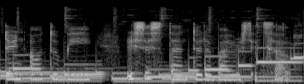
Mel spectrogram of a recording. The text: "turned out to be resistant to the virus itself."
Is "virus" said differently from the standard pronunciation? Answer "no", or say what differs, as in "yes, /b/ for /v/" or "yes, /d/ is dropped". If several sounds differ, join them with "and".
yes, /b/ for /v/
